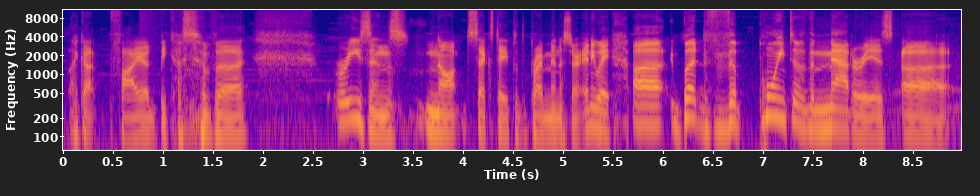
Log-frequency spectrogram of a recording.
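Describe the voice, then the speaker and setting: A man's voice: medium pitch, animated, measured pace, sharp tone, soft background music. A man playing a tabletop role-playing game, improvising narration and dialogue in a casual, wry and sweary way.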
